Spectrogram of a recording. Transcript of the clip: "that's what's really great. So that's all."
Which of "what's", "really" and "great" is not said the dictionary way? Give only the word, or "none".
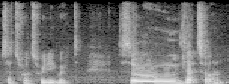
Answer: none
